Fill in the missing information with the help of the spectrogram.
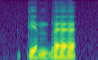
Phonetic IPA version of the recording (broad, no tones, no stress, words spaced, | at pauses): pʲɛmbɛ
